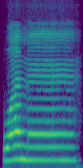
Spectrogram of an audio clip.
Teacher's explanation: وَمَا، یہاں پر میم کے بعد الف مدہ ہے، اس کو ہم ایک الف کے برابر کھنچاؤ دیں گے۔ ساتھ میں اس میم کے اوپر چھوٹی مد ہے تو اس کو مزید کھنچاؤ کے ساتھ پڑھا جائے گا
